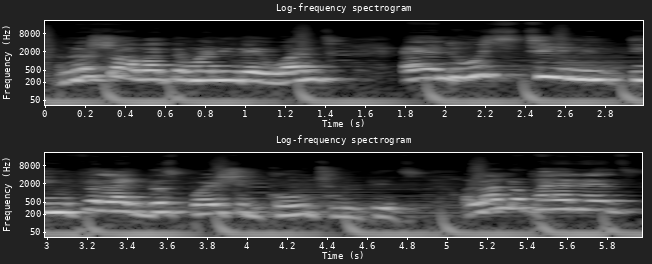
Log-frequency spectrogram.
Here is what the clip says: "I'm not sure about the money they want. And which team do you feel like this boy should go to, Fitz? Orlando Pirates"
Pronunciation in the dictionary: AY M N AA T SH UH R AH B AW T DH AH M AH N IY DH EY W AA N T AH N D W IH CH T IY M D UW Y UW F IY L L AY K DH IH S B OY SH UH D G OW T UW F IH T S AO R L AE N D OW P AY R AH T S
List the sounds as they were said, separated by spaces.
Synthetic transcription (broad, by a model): AY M N AA T SH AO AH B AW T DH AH M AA N IY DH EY W AA N T AH N D W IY CH T IY M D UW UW F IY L L AY K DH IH S B OY SH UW D G OW T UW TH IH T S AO L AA N D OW P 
